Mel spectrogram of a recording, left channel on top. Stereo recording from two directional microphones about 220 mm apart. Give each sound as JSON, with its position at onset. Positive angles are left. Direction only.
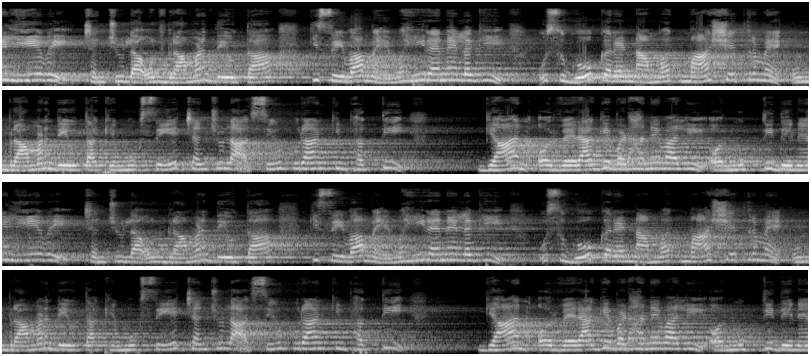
{"t": 0.2, "sound": "a woman's voice", "side_deg": 25}
{"t": 6.0, "sound": "a woman's voice", "side_deg": 20}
